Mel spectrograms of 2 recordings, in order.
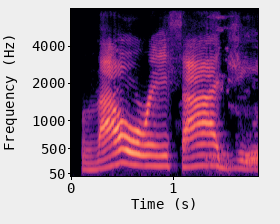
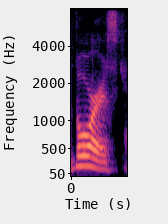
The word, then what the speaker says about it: VORSG: Crowley says it's Vauresagi. Right. Right. Okay, VORSG. It's pronounced Vorsk.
